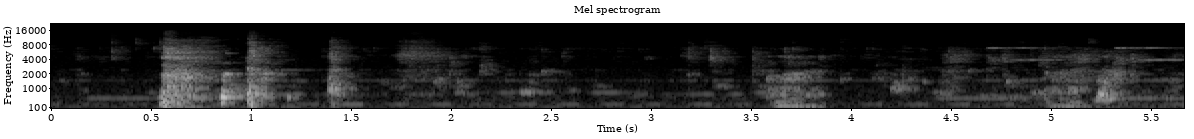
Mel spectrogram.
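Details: Cough with a cold: a few harsh, loose cough bursts with throat clearing in a quiet room.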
